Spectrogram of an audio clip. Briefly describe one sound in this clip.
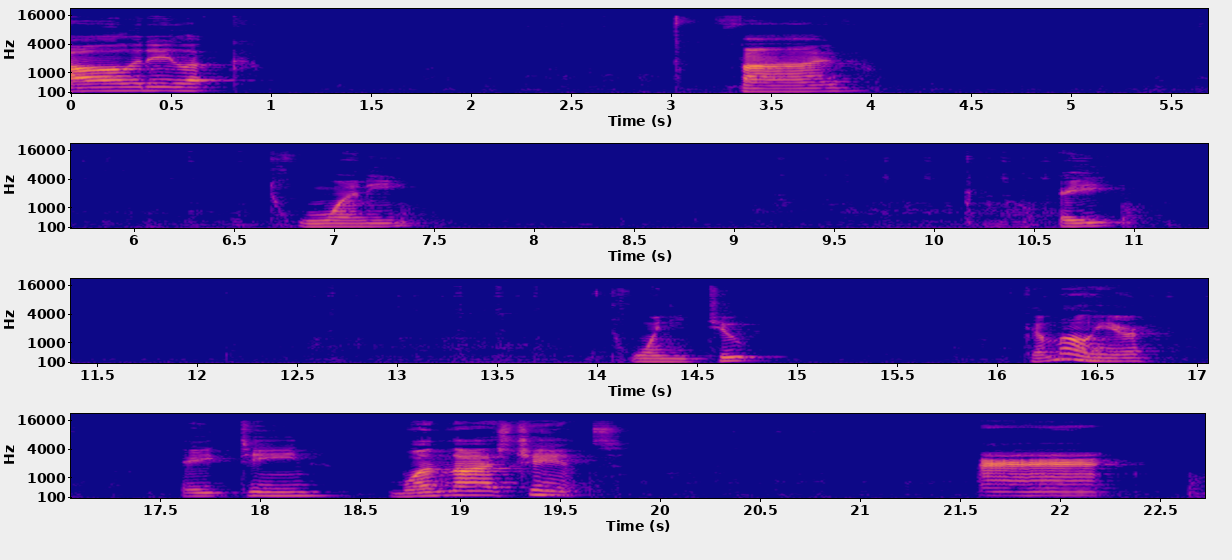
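A coin scratches across a card in short rasping strokes.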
